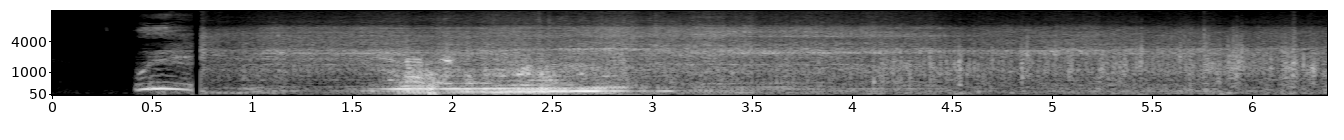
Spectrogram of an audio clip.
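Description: A Triumph Speed 400 motorcycle engine revs and accelerates nearby, with a sharp burst at the start and then a rising, rough roar that fades into a steadier hum.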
